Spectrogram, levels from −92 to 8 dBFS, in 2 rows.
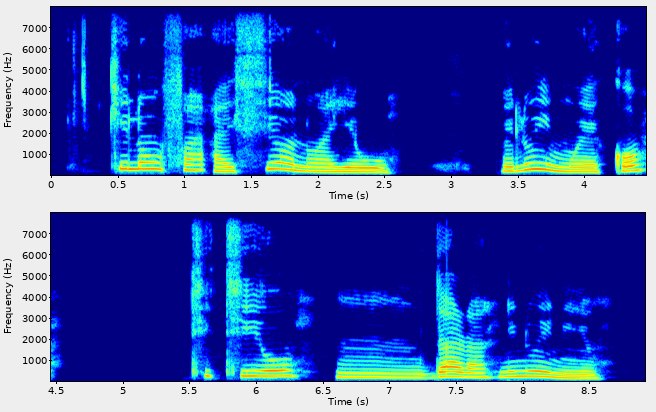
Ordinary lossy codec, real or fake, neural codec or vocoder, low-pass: none; real; none; none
